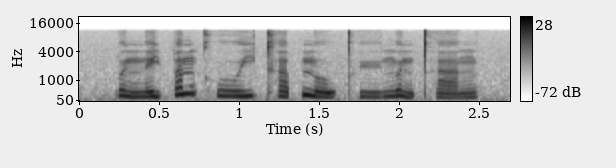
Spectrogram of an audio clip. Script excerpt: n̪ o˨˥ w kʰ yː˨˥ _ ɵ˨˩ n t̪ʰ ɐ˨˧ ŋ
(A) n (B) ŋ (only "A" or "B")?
B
